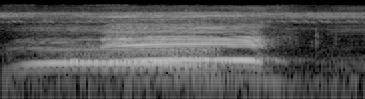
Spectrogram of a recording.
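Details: A single cow from a herd driven through a village to the farm gives one loud, steady, drawn-out moo lasting just over a second, ending abruptly.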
